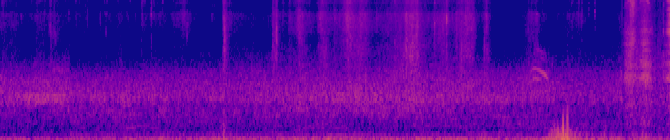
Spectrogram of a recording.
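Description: Footsteps of a walker crossing grass and leaf litter, heard as faint scattered crunches over a steady low rumble. A single louder thump comes about eight and a half seconds in.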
